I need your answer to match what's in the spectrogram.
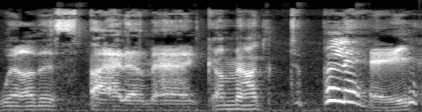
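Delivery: bad villain voice, slow, drawn out, swooping up and down. Recapping a movie scene where the villain answers Peter's call, terrible Green Goblin impression. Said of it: "That was a terrible impression".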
